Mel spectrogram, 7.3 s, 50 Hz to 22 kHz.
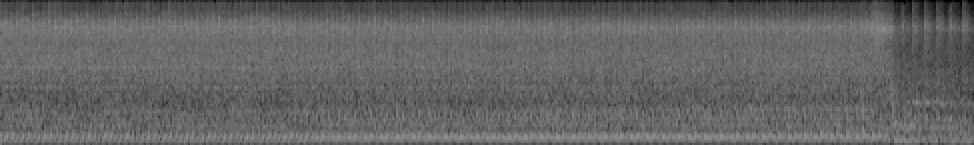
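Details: Scag Turf Tiger 61 with a Kohler CH25S engine that shuts off when the PTO/blades engage, started after reassembly: lumpy, uneven idle with a dead-cylinder stumble before it quits. Bad ignition coil, later replaced.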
